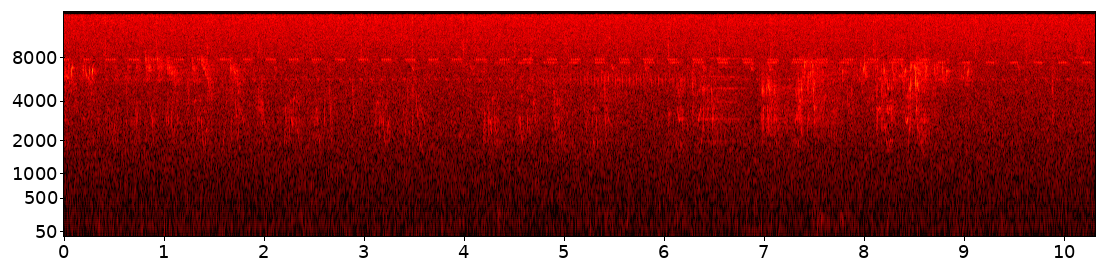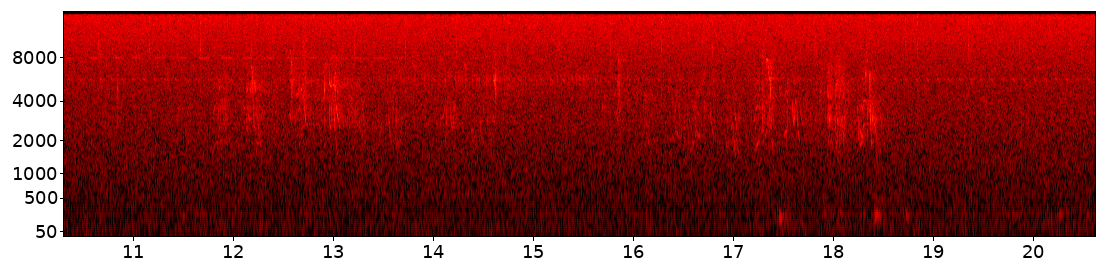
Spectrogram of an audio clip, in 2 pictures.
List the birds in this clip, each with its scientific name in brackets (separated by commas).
White-browed Sparrow-Weaver (Plocepasser mahali)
